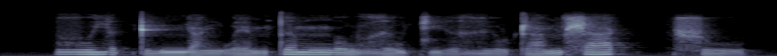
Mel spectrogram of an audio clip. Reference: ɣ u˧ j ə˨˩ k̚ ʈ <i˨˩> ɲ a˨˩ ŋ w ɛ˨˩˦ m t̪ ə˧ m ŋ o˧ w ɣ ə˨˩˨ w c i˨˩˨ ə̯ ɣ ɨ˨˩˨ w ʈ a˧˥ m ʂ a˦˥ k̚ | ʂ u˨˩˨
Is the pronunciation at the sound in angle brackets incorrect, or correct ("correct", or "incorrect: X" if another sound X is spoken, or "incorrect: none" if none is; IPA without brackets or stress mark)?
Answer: correct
